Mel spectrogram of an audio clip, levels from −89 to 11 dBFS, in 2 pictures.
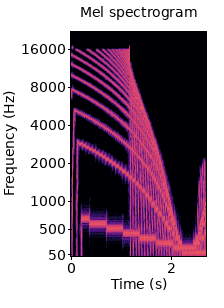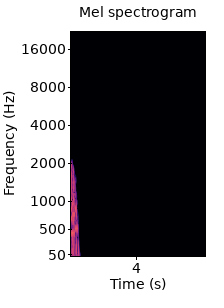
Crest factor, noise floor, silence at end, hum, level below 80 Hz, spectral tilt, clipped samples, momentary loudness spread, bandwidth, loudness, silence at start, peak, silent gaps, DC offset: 22 dB; under -90 dBFS; 2.55 s; none; -46 dBFS; -1.5 dB/octave; under 0.1%; 14 LU; 16.5 kHz; -17 LUFS; 0 s; 0 dBFS; none; under 0.1%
